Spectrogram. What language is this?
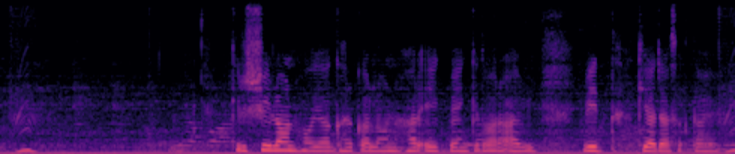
Hindi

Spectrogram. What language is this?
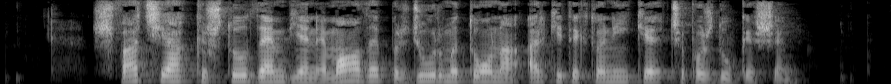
Albanian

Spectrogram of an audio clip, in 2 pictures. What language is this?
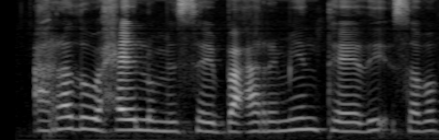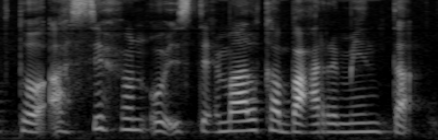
Somali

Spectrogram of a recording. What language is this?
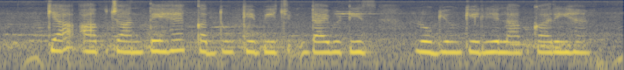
Hindi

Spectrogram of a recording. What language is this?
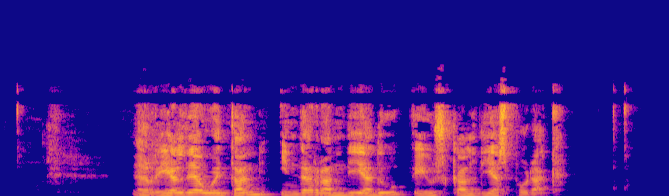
Basque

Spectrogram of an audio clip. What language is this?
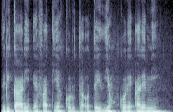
Kikuyu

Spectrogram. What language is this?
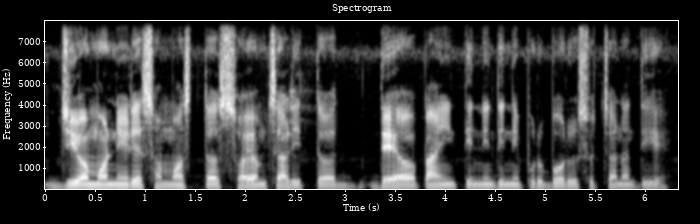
Odia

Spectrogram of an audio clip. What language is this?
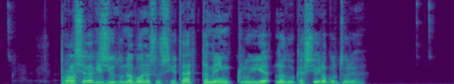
Catalan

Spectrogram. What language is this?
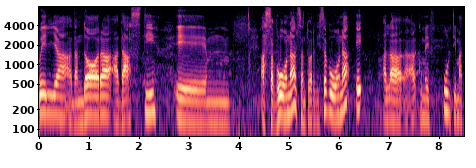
Italian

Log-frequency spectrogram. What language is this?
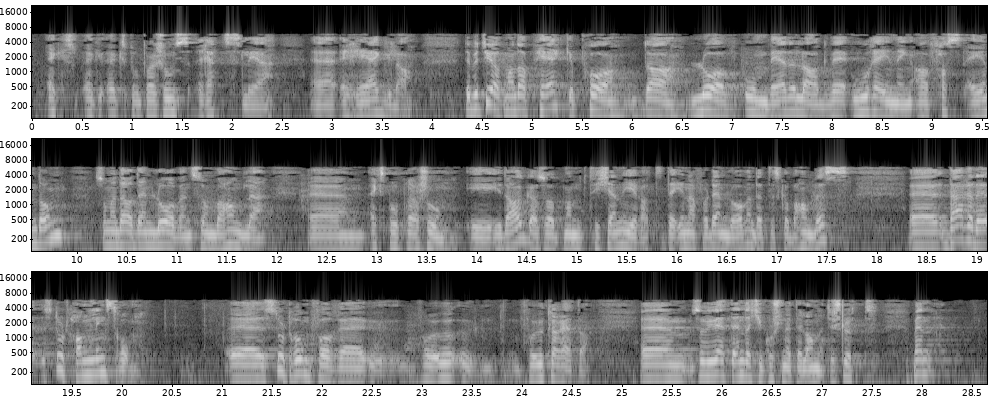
Norwegian Nynorsk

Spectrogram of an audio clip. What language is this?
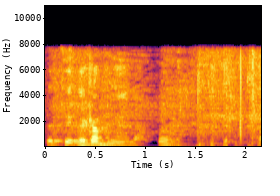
Santali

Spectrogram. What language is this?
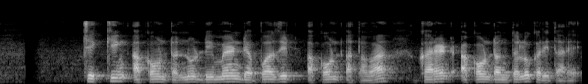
Kannada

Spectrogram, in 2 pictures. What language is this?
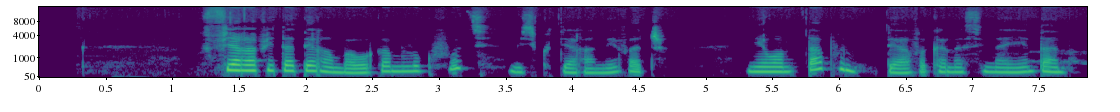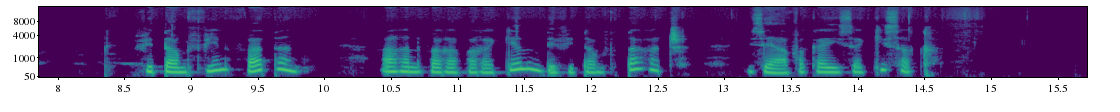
Malagasy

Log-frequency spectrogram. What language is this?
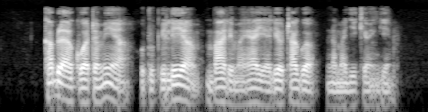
Swahili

